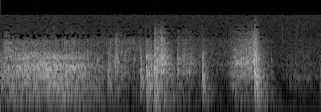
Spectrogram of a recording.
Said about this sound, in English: Now we'll close and bolt the door.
